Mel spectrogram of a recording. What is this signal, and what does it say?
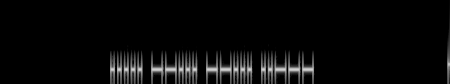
Morse code, heard as a keyed tone, about 34 wpm, 700 Hz. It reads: 5772
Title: Common Cut Numbers - 4-Digit 35wpm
